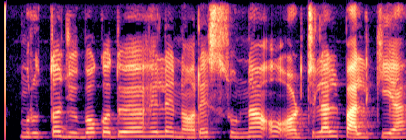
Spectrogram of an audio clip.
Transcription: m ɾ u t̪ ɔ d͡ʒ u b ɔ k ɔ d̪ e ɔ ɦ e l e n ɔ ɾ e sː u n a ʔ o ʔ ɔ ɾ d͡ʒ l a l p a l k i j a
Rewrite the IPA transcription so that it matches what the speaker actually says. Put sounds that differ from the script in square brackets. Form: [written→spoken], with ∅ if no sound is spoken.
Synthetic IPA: m ɾ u t̪ ɔ d͡ʒ u b ɔ k ɔ d̪ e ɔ ɦ e l e n ɔ ɾ e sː u n a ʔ o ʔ ɔ ɾ d͡ʒ l a l p a l k i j a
